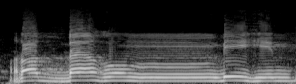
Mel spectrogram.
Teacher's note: karena mim sukun bertemu dengan huruf ba dan memang harus dengung samar robbahum hukum tapi ada udara yang masuk ke sini pangkal hidung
